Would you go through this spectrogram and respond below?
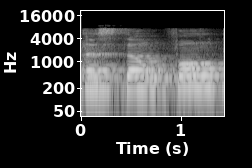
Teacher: استغفرت میں سین ساکن پہ ہمس ہے، غین ساکن پہ اظہار ہے، را ساکن پر پڑھیں گے اور اس میں صفت تقریر ہوتی ہے، مکرر ہے یہ.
